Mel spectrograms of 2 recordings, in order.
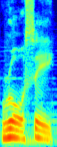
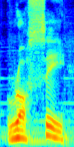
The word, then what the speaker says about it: Rossi: Americans stretch it out, Rossi, like the word boss. Italians cut it short, Rossi, with a double S you can actually hear.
